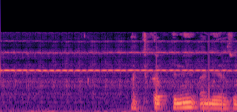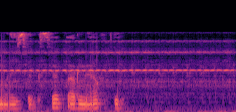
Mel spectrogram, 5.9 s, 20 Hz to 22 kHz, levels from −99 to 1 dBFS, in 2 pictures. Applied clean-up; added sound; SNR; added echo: none; Bowed string instrument; 1 dB; none.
